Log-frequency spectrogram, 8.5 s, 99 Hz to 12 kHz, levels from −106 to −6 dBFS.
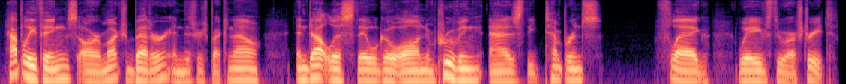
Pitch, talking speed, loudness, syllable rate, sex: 115 Hz, 170 wpm, -20 LUFS, 5.1 syllables/s, male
